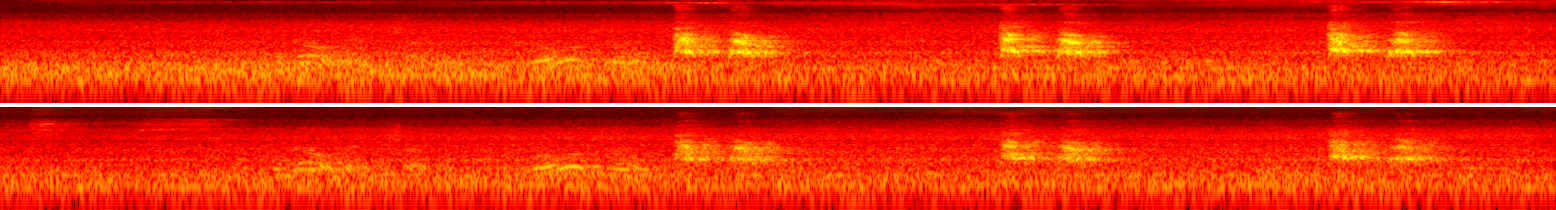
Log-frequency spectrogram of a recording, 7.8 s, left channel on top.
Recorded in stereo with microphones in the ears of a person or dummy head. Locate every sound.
1.4 s a man speaking: 10° right (ahead or behind), 7.5 m
3.4 s a dog barking: 40° left (ahead or behind), 4.5 m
